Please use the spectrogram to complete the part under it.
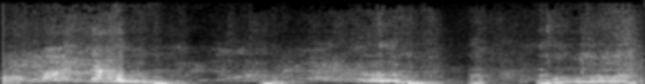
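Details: Lion roar tied to dominance, heard as a series of deep, rising-then-falling groaning calls, several in succession with brief gaps, with possible voices mixed in.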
